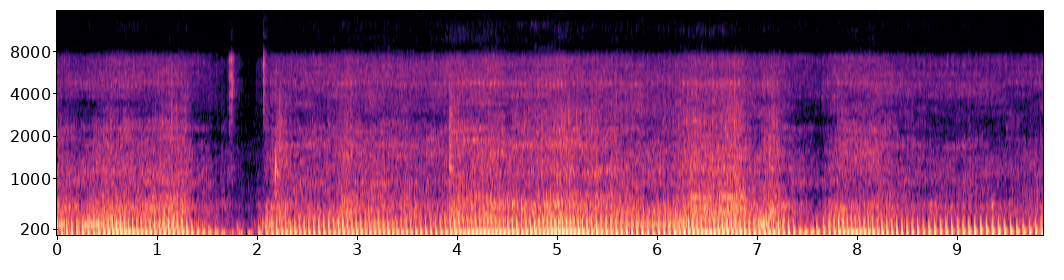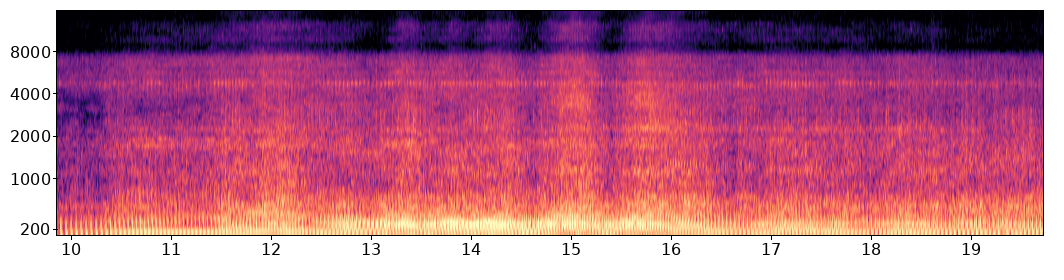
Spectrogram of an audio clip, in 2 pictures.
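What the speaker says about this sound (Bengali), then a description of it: "বালির মাঝে মোটর বাইকের চাকা আটকে যায়" A motorcycle engine drones steadily throughout on a sandy road, its pitch rising and falling as it labors with wheels sticking in sand, with a brief dip early on.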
